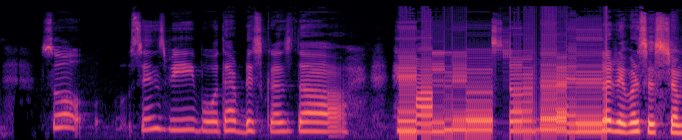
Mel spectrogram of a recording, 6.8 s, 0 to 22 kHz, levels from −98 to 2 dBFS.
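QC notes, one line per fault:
1.38–6.78 s, automatic gain rising. The level climbs slowly from 1.38 s and keeps climbing to 6.78 s, ending about 11 dB louder. The speech and the background noise come up together, so the room seems to creep closer along with the talker. This points to a gain control that judged the input too quiet and kept adding gain in small steps. That is why it sounds like a gradual swell rather than a jump.
3.997–6.06 s, robotic sound from repeated short buffers. Here the speech turns into a stiff, metallic buzz at 50 Hz. It still loosely follows the rhythm of the speech, but detail is lost. The likely cause is audio arriving too seldom, so playback fills the gaps by looping the last 20 ms or so. Most of the real audio in this stretch is skipped. Each loop repeats every 20 ms, and that fixed repetition rate imposes the flat 50 Hz pitch.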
